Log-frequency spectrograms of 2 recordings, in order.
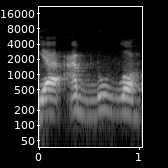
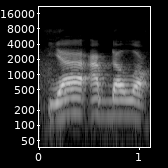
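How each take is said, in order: First: Abd ends in a vowel other than a. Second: Abd ends in an a vowel. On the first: The speaker calls it wrong. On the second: The speaker calls it right. "tapi ya Abdullah karena munada mudhaf wajib dibaca nasab"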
